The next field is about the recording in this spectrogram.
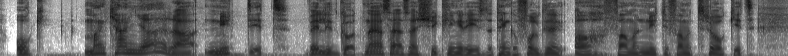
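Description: In an ordinary speaking voice, a man speaks at a fairly slow pace with ordinary pitch variation, captured as a very clean recording with a silent background and a dry, close sound with no echo. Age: 20s. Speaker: podcast host, former reality TV contestant. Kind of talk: casual chat.

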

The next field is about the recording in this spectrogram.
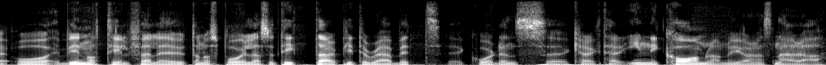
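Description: Here a man speaks with a very deep, low pitch. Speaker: podcast panelist. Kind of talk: casual chat.

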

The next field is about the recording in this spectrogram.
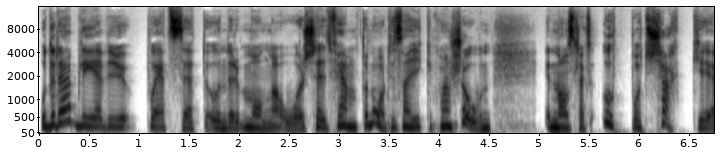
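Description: A woman with an unremarkable speaking voice and a fairly high pitch speaks at a fairly slow pace and very even loudness, with ordinary pitch variation and a dry, close sound with no echo. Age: 50s. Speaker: radio host. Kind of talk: call-in talk show. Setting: studio.

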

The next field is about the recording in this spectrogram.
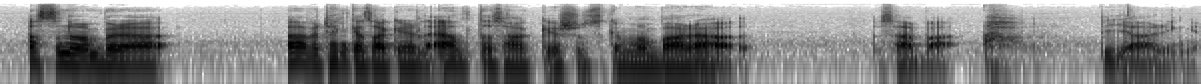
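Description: A woman at a moderate pace. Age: 30s. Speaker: columnist and podcaster. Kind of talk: casual chat.

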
